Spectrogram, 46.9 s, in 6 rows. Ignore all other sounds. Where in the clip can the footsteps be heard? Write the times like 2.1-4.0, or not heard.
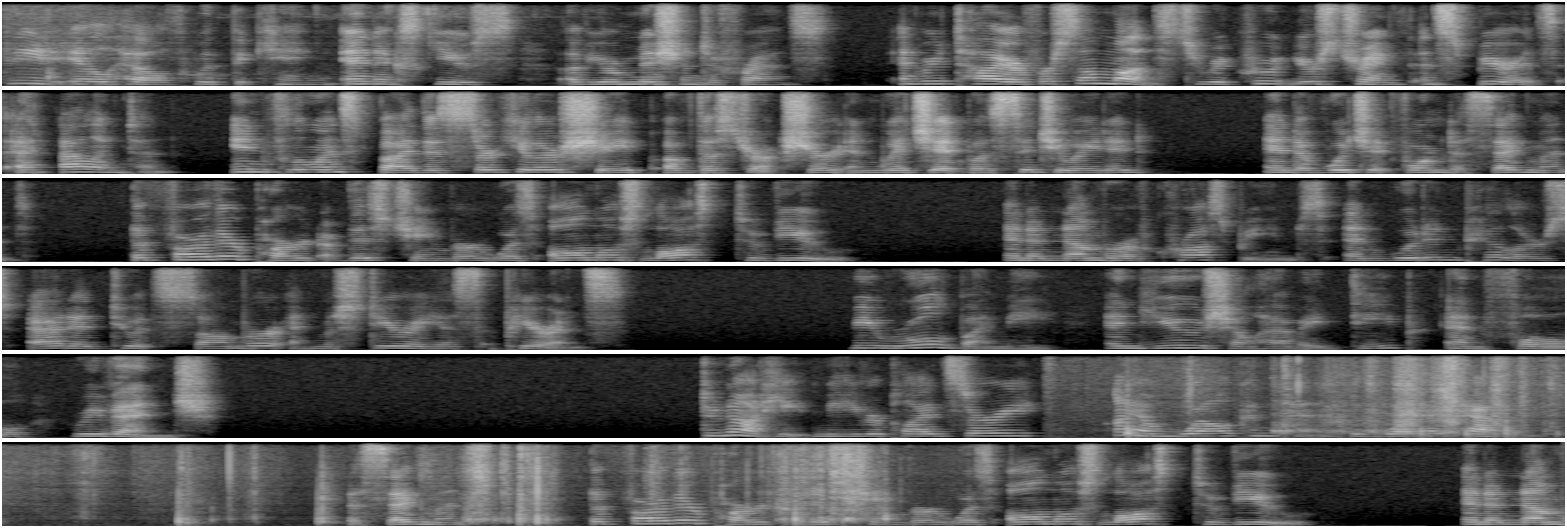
36.5-44.0.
